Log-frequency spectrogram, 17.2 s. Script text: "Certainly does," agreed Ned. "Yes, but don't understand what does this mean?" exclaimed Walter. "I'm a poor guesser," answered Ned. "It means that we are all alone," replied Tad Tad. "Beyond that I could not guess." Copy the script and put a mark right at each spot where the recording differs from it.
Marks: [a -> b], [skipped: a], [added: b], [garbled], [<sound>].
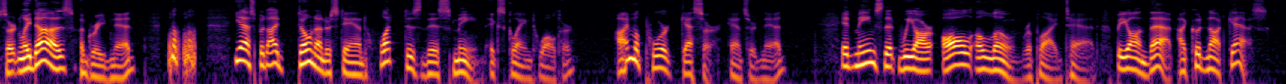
"Certainly does," agreed Ned. [laugh] "Yes, but [added: I] don't understand what does this mean?" exclaimed Walter. "I'm a poor guesser," answered Ned. "It means that we are all alone," replied Tad [skipped: Tad.] "Beyond that I could not guess."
